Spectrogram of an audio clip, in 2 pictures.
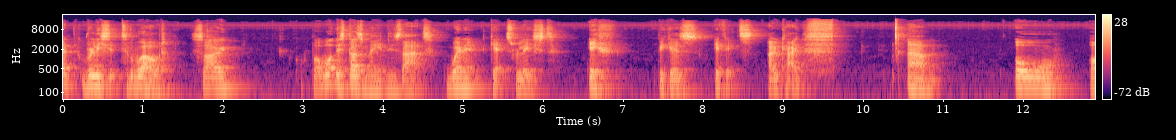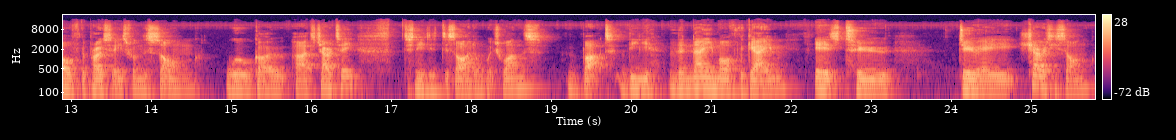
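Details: Adult man with a self-reported real stammer, speaking naturally, with part-word and whole-word repetitions; stuttering (stammering).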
